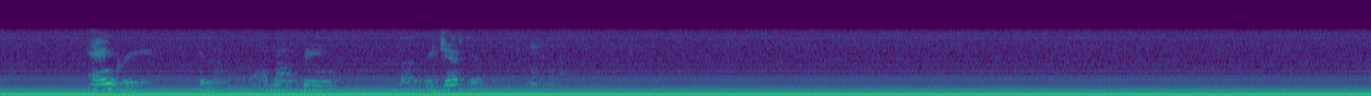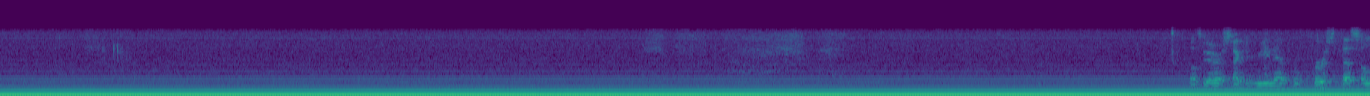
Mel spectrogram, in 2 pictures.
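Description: A man speaks calmly, close by, in short bursts.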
